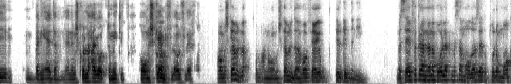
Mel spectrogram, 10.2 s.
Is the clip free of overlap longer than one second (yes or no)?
yes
